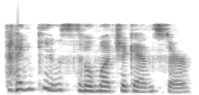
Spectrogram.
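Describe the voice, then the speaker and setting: A woman's voice: mid-range voice, unhurried, pitched below the performer's own voice, close to an everyday voice. A woman voicing a grateful, tearful male crime victim in a read-aloud story, in a muffled recording. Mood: tearful relief. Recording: dull, muffled lo-fi home recording.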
